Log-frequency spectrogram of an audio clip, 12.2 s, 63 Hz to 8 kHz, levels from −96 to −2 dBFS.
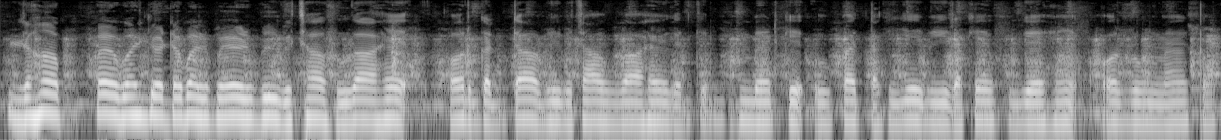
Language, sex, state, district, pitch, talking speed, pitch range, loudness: Hindi, female, Uttar Pradesh, Jalaun, 120 Hz, 130 wpm, 115-130 Hz, -22 LUFS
